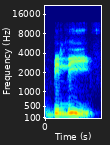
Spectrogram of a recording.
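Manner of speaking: believe with a light first syllable and a held -lieve; stress on second syllable. Shown as a demonstration. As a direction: lean on the end of believe, be-LIEVE. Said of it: "it means a stressed syllable followed by".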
